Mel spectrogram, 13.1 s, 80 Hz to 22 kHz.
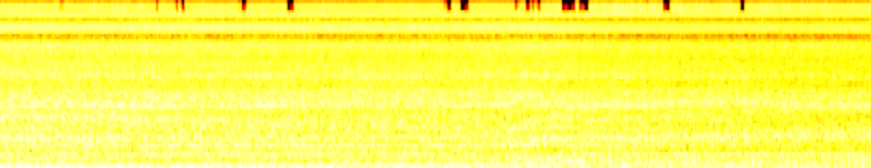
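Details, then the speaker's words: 12.7 L Detroit Series 60 diesel with PDI performance parts, first start after rebuild: steady, even low rumble with no knocks, misses or surging. It ran away on first start, possibly from moisture arcing harness pin connectors, now cleaned. Normal idle, great throttle response. "Everything's normal, great throttle response. Everything seems to be well there."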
